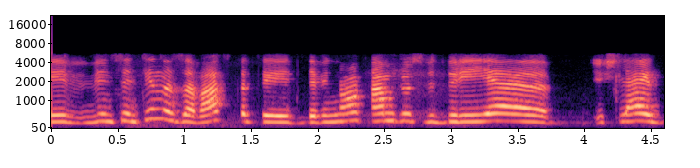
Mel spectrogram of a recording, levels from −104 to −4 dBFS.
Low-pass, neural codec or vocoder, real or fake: 5.4 kHz; none; real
